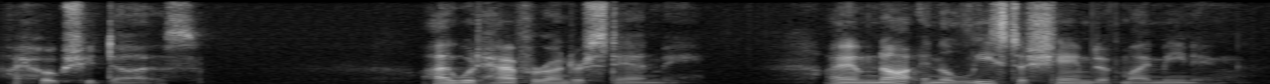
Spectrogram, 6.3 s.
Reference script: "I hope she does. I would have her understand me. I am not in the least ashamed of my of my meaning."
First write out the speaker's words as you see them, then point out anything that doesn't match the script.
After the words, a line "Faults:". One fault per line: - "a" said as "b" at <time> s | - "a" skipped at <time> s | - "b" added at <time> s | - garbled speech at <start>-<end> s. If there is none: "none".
"I hope she does. I would have her understand me. I am not in the least ashamed of my meaning."
Faults:
- "of my" skipped at 5.8 s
